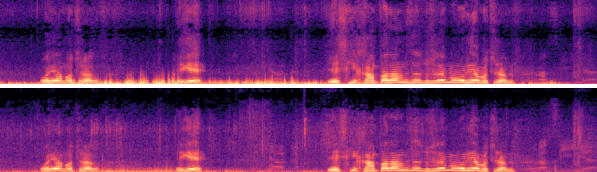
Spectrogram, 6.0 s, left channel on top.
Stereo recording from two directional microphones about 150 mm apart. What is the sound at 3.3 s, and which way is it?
Speech, 50° left (ahead or behind).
